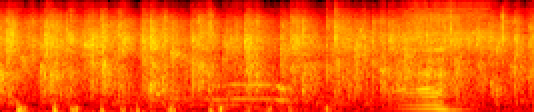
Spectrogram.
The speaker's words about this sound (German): Ja, danke, dein Applaus nochmal, ne? Also, das war doch cool.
